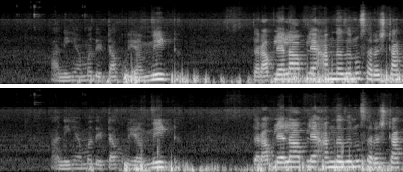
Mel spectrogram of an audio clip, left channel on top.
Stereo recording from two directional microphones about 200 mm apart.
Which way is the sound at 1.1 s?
40° left (ahead or behind).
